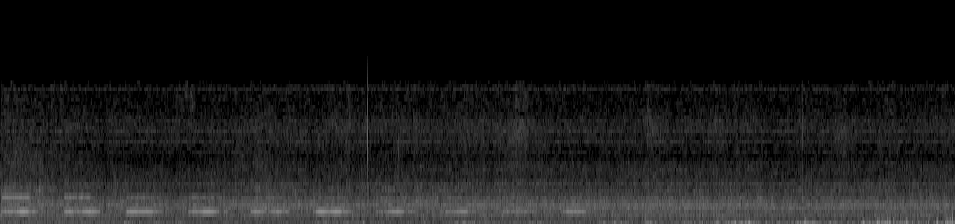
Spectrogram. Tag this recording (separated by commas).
Reversing beeps, Vehicle, Truck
